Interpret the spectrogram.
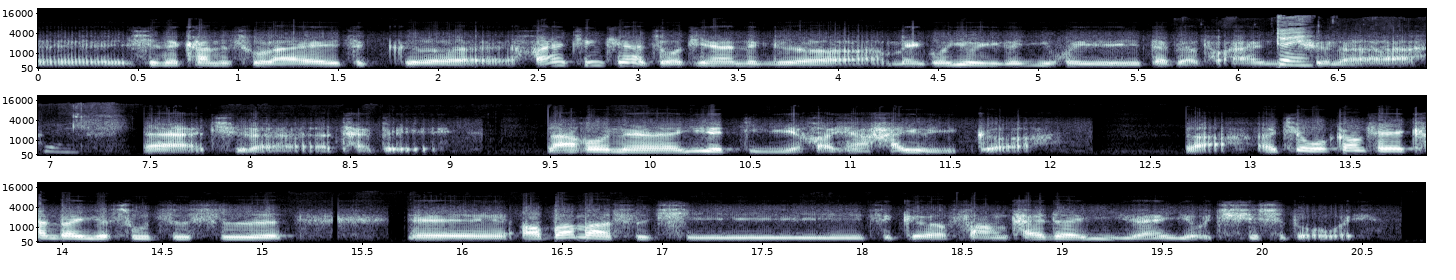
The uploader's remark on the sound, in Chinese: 本台连线采访了旅居美国的华裔学者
